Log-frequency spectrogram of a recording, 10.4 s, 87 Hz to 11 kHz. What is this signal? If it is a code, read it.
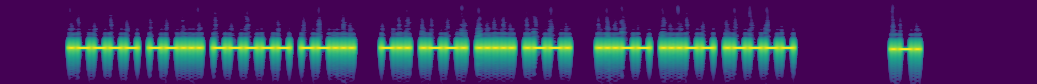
Morse code, heard as a keyed tone, about 32 wpm, 700 Hz. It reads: 1707 DP5P 331 R
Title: Worked All Europe DX Contest - QTC Exchange - 30wpm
